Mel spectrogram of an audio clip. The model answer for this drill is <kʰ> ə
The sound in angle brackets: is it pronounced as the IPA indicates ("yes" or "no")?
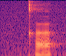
yes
